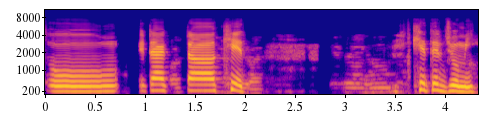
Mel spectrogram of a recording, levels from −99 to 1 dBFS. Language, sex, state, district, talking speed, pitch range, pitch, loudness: Bengali, female, West Bengal, Jalpaiguri, 95 wpm, 185-225 Hz, 200 Hz, -15 LUFS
